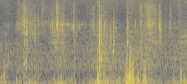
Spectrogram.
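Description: Frontenis rally: the rubber ball struck by racquets and rebounding off the fronton wall and floor, a run of sharp, irregularly spaced knocks, loudest a little past the middle.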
